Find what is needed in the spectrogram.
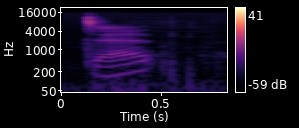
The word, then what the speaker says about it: debt: Debt? – It's just debt. You don't pronounce the B. It's just DET. Debt.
